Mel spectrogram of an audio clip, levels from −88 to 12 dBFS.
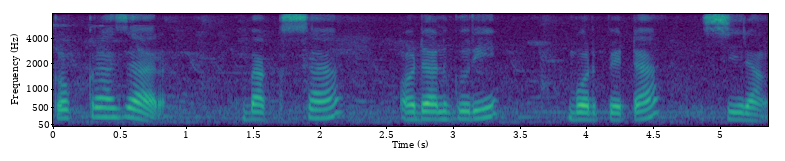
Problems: constant background noise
